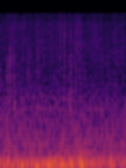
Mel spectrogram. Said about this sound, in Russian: Подожжем сначала кубик.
